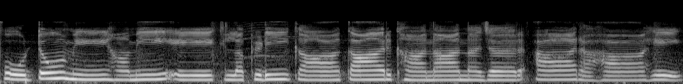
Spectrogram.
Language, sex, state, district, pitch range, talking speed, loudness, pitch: Hindi, female, Madhya Pradesh, Dhar, 205-225 Hz, 95 wpm, -15 LUFS, 215 Hz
